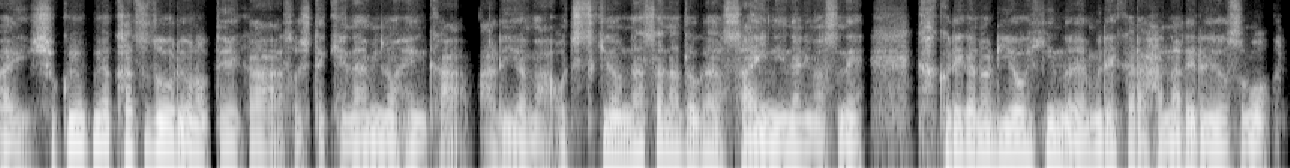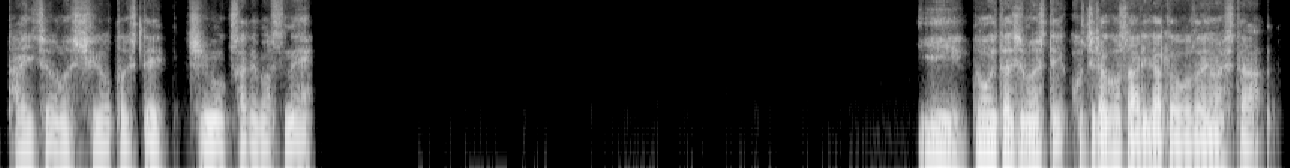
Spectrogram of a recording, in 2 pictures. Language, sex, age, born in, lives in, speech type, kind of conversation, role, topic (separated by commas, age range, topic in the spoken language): Japanese, male, 55-59, Japan, Japan, read, expert-assistant, expert, 動物たちが快適に過ごせる飼育環境を作るために、どんなアイデアや工夫が役立つのでしょうか？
